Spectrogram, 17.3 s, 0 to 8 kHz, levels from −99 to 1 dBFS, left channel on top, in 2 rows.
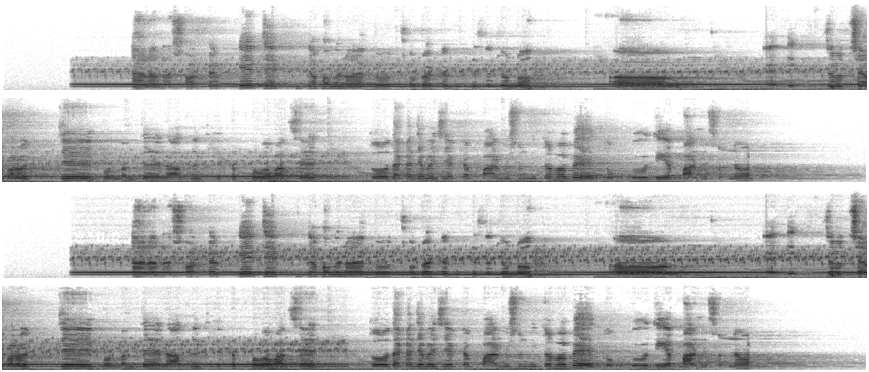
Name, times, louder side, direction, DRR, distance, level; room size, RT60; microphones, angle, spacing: sound 1, 0.7-12.1, right 6 dB, 65° right, 0.5 m, -23 dB
voice 1, 1.3-2.8 3.0-5.3 6.1-6.9 7.6-8.0 8.2-8.9 9.2-10.7 11.1-11.8 12.3-16.1, right 4 dB, 20° right, 10 dB, 0.6 m, -19 dB
sound 2, 3.6-5.9 6.3-10.6 10.9-14.3, right 1 dB, 30° left, 3.9 m, -34 dB
sound 3, 5.9-15.5, right 1 dB, 70° left, 3.3 m, -39 dB
29.5 x 23.0 x 6.5 m, 2.6 s
head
